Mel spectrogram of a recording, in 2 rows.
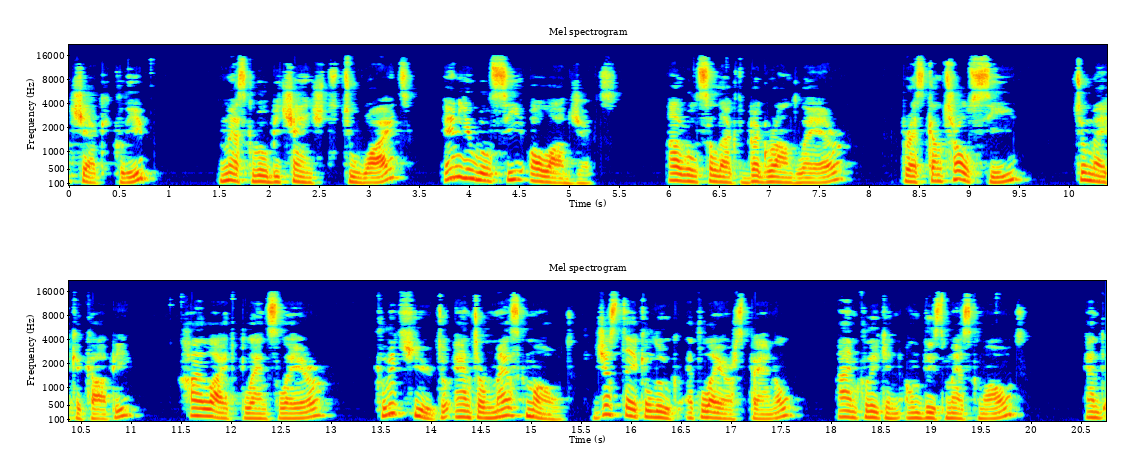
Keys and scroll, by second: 9.1 ctrl+c.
